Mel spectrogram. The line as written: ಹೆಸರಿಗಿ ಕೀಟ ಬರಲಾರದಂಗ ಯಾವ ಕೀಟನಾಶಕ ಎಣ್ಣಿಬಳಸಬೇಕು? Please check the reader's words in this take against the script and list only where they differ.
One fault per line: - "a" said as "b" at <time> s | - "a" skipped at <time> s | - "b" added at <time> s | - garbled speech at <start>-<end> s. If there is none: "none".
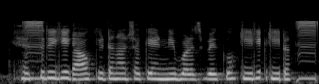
- "ಕೀಟ ಬರಲಾರದಂಗ" skipped at 0.7 s
- garbled speech at 2.4-2.9 s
